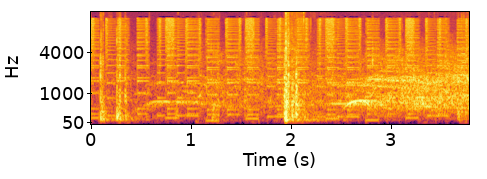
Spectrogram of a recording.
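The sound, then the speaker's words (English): Two sharp, heavy stomps on an idol, a loud crunching thud near the start and an even louder one about two seconds later, with voices murmuring underneath throughout. “All right, that was some pretty epic idol stomping.”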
